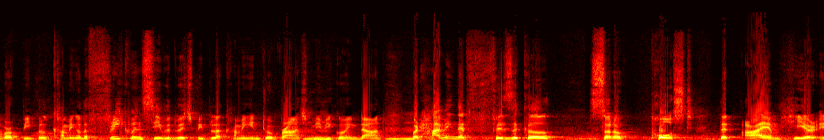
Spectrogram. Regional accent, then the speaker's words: India; now in United States; I'm from India. I spent 2 months in India

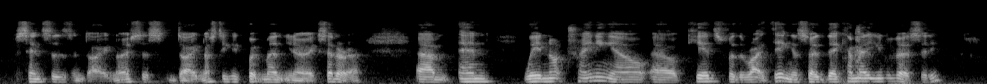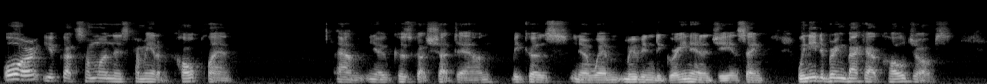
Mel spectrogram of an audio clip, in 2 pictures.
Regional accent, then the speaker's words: Australia; now in United States; From my home country in Australia, there's massive problems with this as well

